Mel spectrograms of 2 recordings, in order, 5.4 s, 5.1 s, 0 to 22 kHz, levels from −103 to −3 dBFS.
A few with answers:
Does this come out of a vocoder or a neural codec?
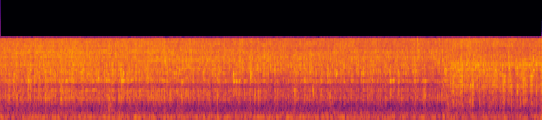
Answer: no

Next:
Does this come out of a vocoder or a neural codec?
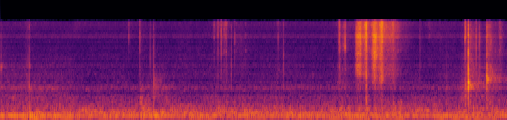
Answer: yes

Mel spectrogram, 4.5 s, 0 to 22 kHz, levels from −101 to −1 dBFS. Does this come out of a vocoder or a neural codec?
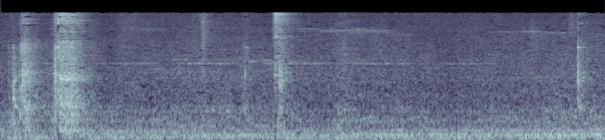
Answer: no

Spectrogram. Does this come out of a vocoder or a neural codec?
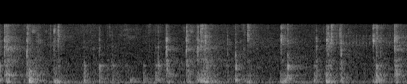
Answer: no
